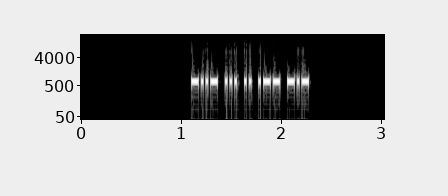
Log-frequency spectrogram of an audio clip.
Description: Morse code, heard as a keyed tone, about 48 wpm, 700 Hz. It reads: XSIWK
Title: Code Groups - 5 Letters - 50wpm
